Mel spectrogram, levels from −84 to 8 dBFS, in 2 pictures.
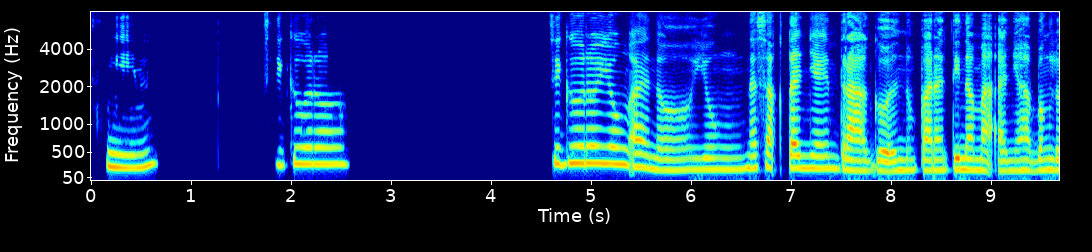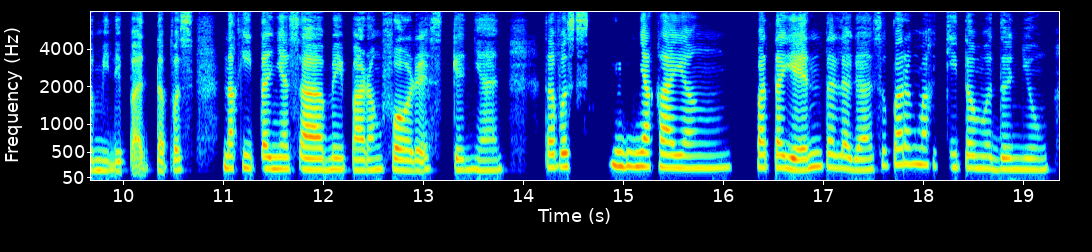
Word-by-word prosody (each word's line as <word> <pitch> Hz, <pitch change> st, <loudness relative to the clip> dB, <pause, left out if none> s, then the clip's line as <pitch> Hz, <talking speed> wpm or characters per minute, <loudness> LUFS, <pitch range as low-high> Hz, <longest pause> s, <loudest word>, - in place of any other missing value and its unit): Scene. 235 Hz, +3 st, 0 dB, 1.2 s
Siguro 290 Hz, +1 st, -3 dB, 2.0 s
Siguro 310 Hz, 0 st, +1 dB
yung 295 Hz, -2 st, +1 dB
ano, 195 Hz, -5 st, -2 dB
yung 200 Hz, 0 st, -5 dB
nasaktan 220 Hz, 0 st, +1 dB
niya 220 Hz, -1 st, 0 dB
yung 215 Hz, -, -6 dB
dragon, 180 Hz, -3 st, +2 dB
nung 185 Hz, +2 st, -7 dB
parang 185 Hz, +1 st, -1 dB
tinamaan 190 Hz, -3 st, +1 dB
niya 180 Hz, +1 st, -3 dB
habang 185 Hz, +2 st, -3 dB
lumilipad 175 Hz, -2 st, -3 dB
tapos 185 Hz, +3 st, -1 dB, 0.3 s
nakita 215 Hz, -1 st, +2 dB
niya 205 Hz, 0 st, +2 dB
sa 195 Hz, -2 st, +6 dB
may 200 Hz, +1 st, 0 dB
parang 190 Hz, 0 st, 0 dB
forest, 185 Hz, -1 st, +1 dB
ganiyan, 190 Hz, 0 st, -4 dB, 0.4 s
tapos 245 Hz, +1 st, +1 dB, 0.2 s
hindi 250 Hz, -3 st, +3 dB
niya 245 Hz, -1 st, +5 dB
kayang 225 Hz, 0 st, +1 dB, 0.2 s
patayin 225 Hz, 0 st, +4 dB
talaga. 210 Hz, -6 st, -1 dB
So, 235 Hz, +7 st, -9 dB
parang 290 Hz, +2 st, +1 dB
makikita 240 Hz, -5 st, -4 dB
mo 215 Hz, -1 st, -4 dB
dun 200 Hz, 0 st, -2 dB
yung 195 Hz, 0 st, -5 dB
210 Hz, 110 wpm, -23 LUFS, 190-240 Hz, 2.0 s, sa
